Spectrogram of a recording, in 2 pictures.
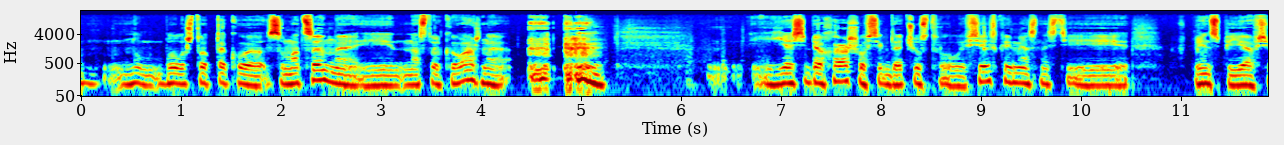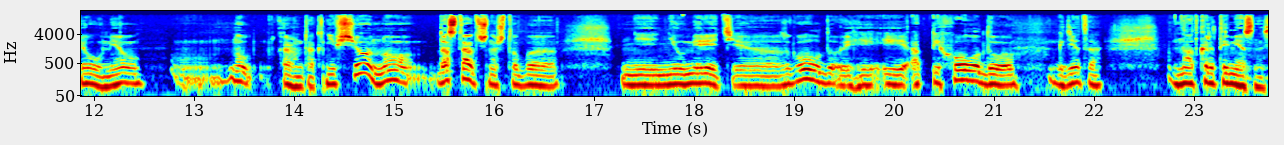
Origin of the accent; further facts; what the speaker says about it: Moscow, Russia; я родился и вырос в Москве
